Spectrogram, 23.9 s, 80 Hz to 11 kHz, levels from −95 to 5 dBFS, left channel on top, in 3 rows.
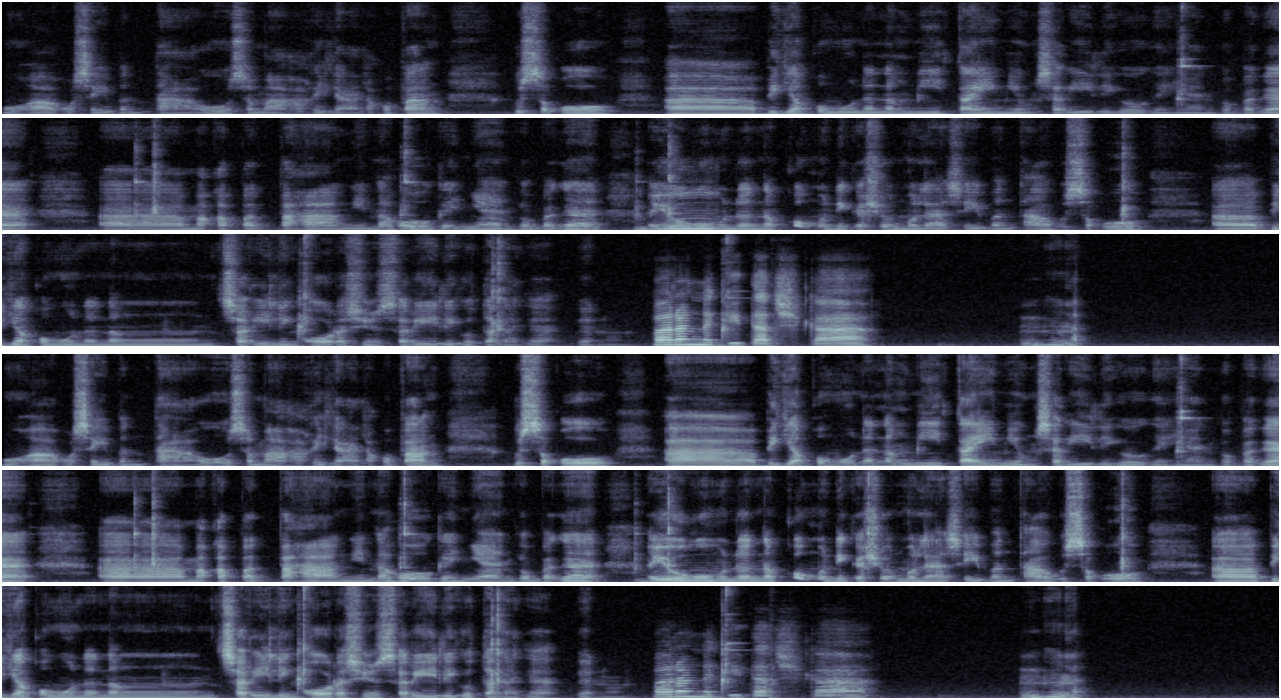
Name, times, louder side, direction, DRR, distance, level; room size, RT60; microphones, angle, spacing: voice 1, 0.0-19.9 22.3-22.7, right 4 dB, 45° right, 0.5 m, -33 dB
sound 1, 6.3-8.3 8.7-9.0 9.6-9.8 10.4-11.0 11.4-12.2 12.5-12.6 13.0-13.6 14.1-15.2 15.5-21.2, right 4 dB, 85° right, 0.8 m, -41 dB
voice 2, 11.9-12.5 20.0-21.4, left 5 dB, 45° left, 0.4 m, -27 dB
3.0 x 2.8 x 2.7 m
head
